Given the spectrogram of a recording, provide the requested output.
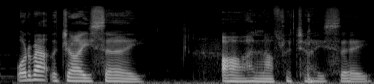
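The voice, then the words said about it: Put-on London accent. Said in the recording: “that's her accent I'm doing ... That's how people speak in London.”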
